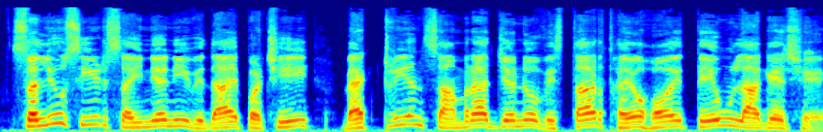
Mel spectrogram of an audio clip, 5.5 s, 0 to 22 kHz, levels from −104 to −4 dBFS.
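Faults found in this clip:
Generation loss, throughout the speech: swirly, smeared, hollow texture, consonant attacks blurred, nothing above 17 kHz. Likely repeated lossy re-encoding, about ten passes, consistent with an AAC-LC chain at around 96 kbit/s. Each pass requantises on a shifted frame grid, stacking noise and spectral holes.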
